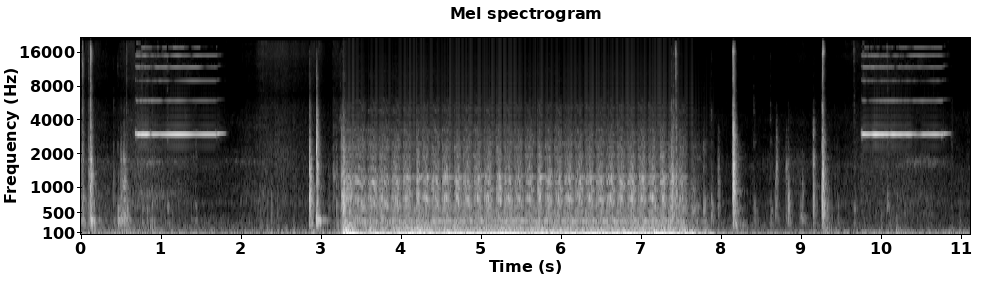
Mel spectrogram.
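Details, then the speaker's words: Bobcat diesel skid steer that only clicked at the key, after cleaning and tightening the battery connections: warning beeps, a brief crank, then a cold, grumpy, lumpy start that settles into running; normal cold start. "oh she's a little grumpy yes you are cold well there it is it's up and running"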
